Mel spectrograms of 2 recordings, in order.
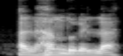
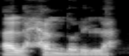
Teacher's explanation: Və demirsən ki elhamdülillah, deyirsən elhamdülillah. Çünki hə burada boğazın ortasından çıxır. Boğazın ortasından çıxan iki hərf ayn və hədir.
